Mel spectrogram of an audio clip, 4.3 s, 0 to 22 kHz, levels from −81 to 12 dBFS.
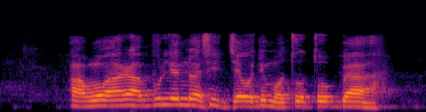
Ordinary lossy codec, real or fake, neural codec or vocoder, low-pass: AAC, 32 kbps; fake; codec, 16 kHz, 2 kbps, X-Codec, HuBERT features, trained on general audio; 7.2 kHz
